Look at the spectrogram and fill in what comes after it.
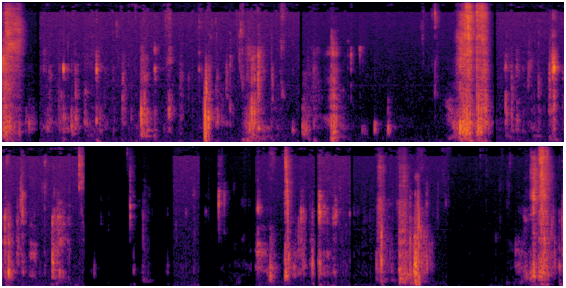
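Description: Close-miked chewing of chocolate snack cakes, cookies and bread soaked in milky chocolate broth, with soft crunches, in bursts broken by short pauses.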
